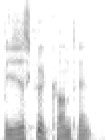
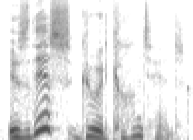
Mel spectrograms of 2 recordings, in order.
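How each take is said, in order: First: It is said in his own normal voice. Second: It is said as a Bateman impression.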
